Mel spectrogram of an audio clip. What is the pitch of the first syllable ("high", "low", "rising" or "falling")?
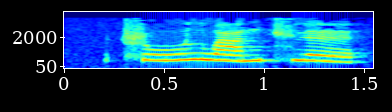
rising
